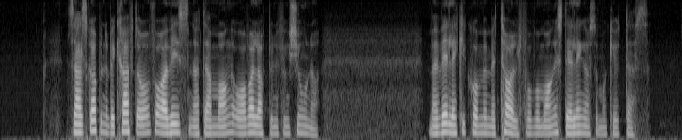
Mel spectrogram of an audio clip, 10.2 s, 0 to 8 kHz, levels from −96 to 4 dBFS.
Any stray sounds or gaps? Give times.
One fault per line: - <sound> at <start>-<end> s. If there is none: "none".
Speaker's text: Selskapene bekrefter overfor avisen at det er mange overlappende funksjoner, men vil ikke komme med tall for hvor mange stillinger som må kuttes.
none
